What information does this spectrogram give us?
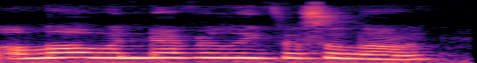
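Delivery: normal talking voice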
